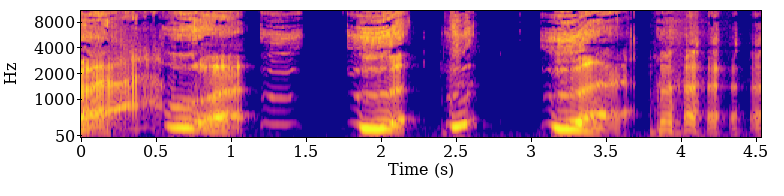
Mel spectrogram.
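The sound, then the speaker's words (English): A voice imitates a guttural made-up orc language that sounds like almost vomiting: a string of harsh, croaking retching and belching noises in short bursts, fairly loud, with brief pauses between. “one of my favorite things is the Gith orc language, which is apparently just almost vomiting.”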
